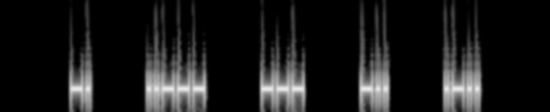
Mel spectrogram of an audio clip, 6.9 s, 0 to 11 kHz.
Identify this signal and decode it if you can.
Morse code, heard as a keyed tone, about 25 wpm, spaced as for 10 wpm, 700 Hz. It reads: N2ODL
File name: Lesson 16g - Letter c - Call Signs 25wpm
